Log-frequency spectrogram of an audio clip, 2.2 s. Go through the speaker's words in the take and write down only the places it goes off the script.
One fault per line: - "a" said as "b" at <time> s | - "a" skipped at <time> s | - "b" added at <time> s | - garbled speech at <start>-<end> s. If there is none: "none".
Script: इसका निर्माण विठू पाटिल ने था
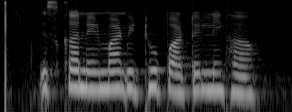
none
